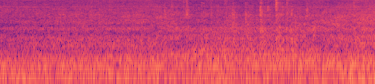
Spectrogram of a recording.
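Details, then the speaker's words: Vent hood exhaust fan after its failed new motor was replaced, with amp draws good: a steady, even whoosh and low rumble with no knocking or scraping. The fan runs smoothly and sounds healthy; an earlier switch replacement had not fixed it. "that sounds better"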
